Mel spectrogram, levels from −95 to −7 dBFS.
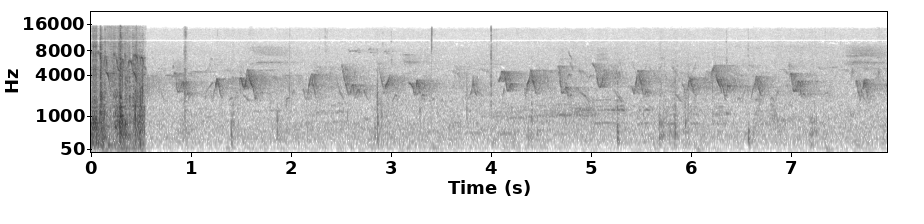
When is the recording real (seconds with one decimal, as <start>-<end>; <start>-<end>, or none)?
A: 0.0-8.0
